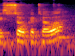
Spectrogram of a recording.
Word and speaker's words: SOHCAHTOA: here's what it is it's s o h and it's a so it's a long o it's k and it's a soft a and it's toa soft a okay so everybody say sokatoa what does the so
